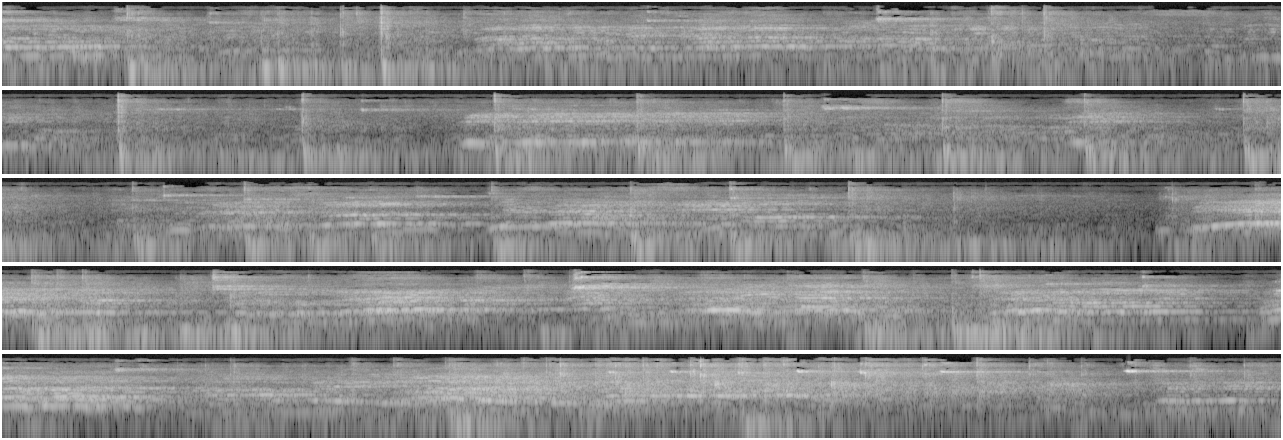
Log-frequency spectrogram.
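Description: A basketball bouncing and thudding on an indoor court hardwood-style sports floor during play, with many short knocks and echo from the large hall; players' voices call out over it.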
